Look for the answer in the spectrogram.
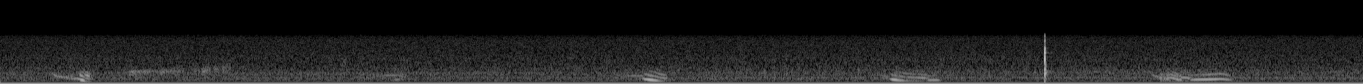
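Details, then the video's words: Female pet cat asleep at night, snoring steadily: five raspy, falling breaths spaced roughly every two to three seconds, with one sharp click midway and a constant low background hum. "Cat snoring - Gatto che RONFA"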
